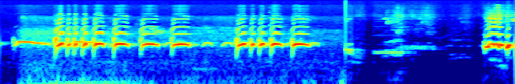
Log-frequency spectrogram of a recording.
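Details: Local wild zebra dove calling loudly, used for trapping lures: a long rattling phrase of quick staccato coos over a faint low hum, a brief pause, then the start of another burst.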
